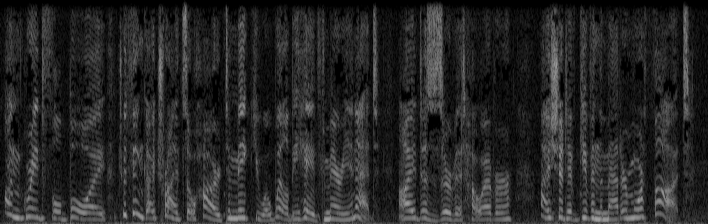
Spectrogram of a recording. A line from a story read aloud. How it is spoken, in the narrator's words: The poor old fellow wept and wailed like a child and said between his sobs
